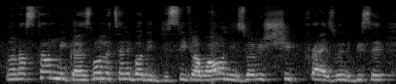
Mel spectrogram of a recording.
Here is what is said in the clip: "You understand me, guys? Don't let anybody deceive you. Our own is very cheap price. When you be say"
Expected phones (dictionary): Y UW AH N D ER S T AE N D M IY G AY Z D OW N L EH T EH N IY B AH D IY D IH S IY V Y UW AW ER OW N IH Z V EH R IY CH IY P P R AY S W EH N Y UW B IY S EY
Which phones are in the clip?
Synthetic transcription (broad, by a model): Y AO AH N D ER S T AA N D M IY G AY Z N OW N L EH T EH N IY B AH D IY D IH S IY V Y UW AW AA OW N IH Z V EH R IY SH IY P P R AY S W EH N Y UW B IY S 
